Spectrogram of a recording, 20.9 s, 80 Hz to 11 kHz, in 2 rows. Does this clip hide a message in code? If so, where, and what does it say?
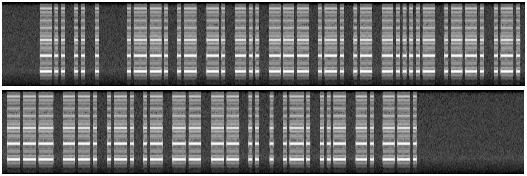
Yes: Morse code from 0.7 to 18.8 s, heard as a high beeper, hand-sent with a bug key, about 18 wpm, 2050 Hz. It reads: DIE PANDORA-PROGRAMMIERUNG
